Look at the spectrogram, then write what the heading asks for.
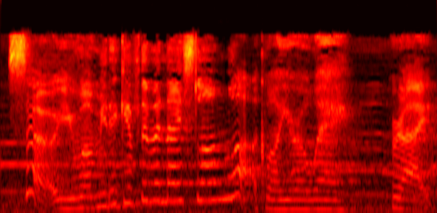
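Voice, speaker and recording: A woman's voice: medium pitch, very animated, moderate pace, lightly acted. An actress playing a sly, teasing female trickster demigod in a game, with a playful, mocking way of talking. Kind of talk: game voice acting. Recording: roomy echo, long reverb, music behind.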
